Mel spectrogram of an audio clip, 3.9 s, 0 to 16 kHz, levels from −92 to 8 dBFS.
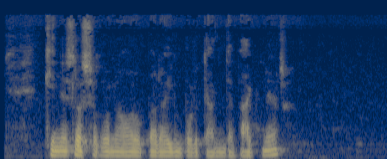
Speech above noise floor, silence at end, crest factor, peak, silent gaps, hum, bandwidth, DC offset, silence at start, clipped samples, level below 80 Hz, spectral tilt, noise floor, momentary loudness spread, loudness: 38 dB; 1 s; 22 dB; -8 dBFS; none; none; 11.5 kHz; under 0.1%; 0.05 s; under 0.1%; -44 dBFS; -6.5 dB/octave; -65 dBFS; 9 LU; -28 LUFS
